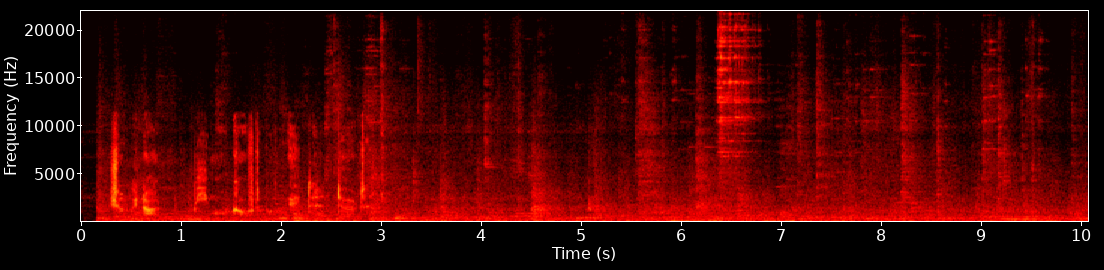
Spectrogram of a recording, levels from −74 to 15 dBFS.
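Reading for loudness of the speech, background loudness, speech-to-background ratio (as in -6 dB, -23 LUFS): -24.5 LUFS, -32.5 LUFS, 8.0 dB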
